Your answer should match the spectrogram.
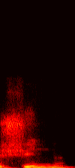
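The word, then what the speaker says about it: Shin: c'est c'est une lettre qu'on va prononcer donc la 21e et avant-dernière lettre à prononcer ch on appelle ça une consonne fricative poste alvéolaire sourde donc ch comme une dent et alors on voit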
